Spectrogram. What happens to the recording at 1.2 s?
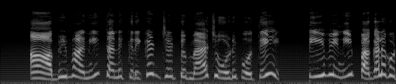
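At 1.2 s a steady, raspy buzz sits under the speech, roughly 25 dB below it. It isn't a local event: the same mains buzz runs through the whole clip. It comes from a 50 Hz supply leaking in through something like a dimmer, a rectifier or a missing shield. Sharp switching spikes twice per cycle put a dense row of 50 Hz harmonics up into the kilohertz range.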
